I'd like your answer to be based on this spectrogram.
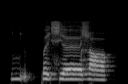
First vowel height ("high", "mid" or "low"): mid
